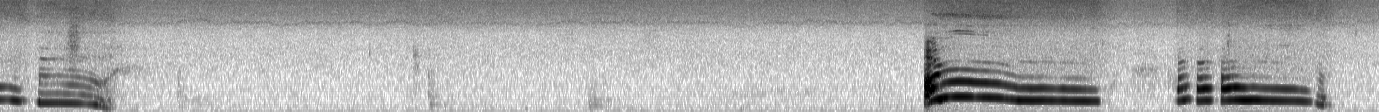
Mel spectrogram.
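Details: Wolves at night: a short howl sliding downward opens the recording, followed by about eight seconds of near silence, then two loud sustained howls that start high and ease gradually lower.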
